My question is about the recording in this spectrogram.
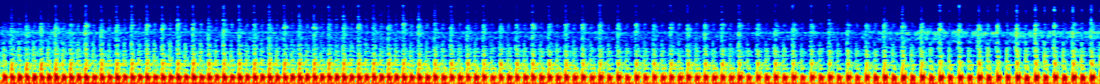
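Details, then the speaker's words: Honda Tiger single-cylinder engine idling fairly smoothly but with sharp puffing chuffs from an exhaust leak, because only one exhaust header bolt is fitted; characteristic Tiger clutch clatter considered normal. "Suaranya cukup halus walaupun terhalang oleh suara knalpot yang bocor ya karena baut kalpotnya cuma satu yang terpasang"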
